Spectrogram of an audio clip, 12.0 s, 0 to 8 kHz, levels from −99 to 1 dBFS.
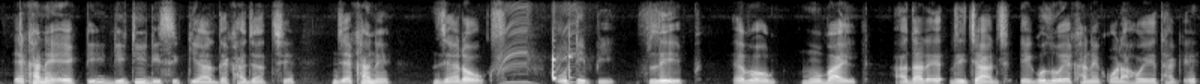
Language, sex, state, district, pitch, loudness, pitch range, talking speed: Bengali, male, Tripura, Dhalai, 150 Hz, -20 LUFS, 130-180 Hz, 95 wpm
